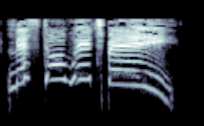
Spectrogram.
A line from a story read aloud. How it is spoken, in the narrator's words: screeched Polly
